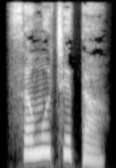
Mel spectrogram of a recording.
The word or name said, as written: ಸಮುಚಿತ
